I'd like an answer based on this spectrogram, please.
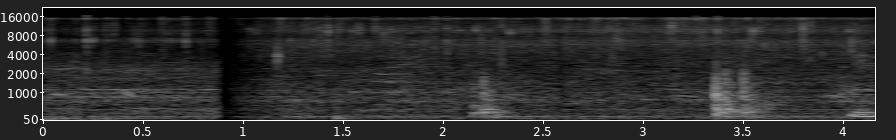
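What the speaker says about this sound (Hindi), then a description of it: "देखिए कितनी अच्छे से फूल रही है हमारी किशमिश भी, उनको भी अच्छी तरह से फ्राई करेंगे।" Raisins frying in butter for chicken handi, a steady hiss of sizzling fat with a few brief bubbling bursts and a short dropout near the start, fairly quiet and close.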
